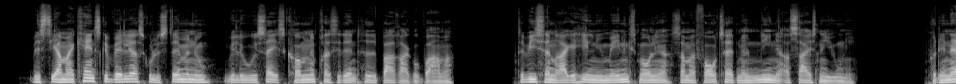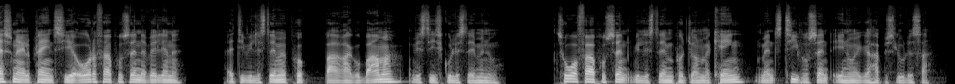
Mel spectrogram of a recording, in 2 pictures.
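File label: danish male narration, voice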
